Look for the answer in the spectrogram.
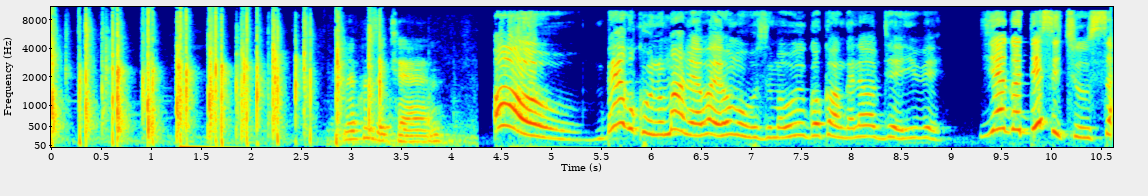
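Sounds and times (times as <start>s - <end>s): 
small group clapping: 0.0s - 3.6s
speech: 3.0s - 4.1s, 4.8s - 10.6s.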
